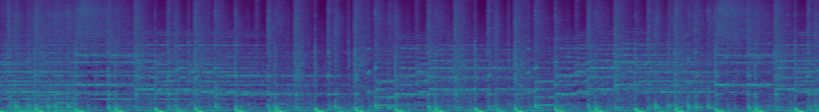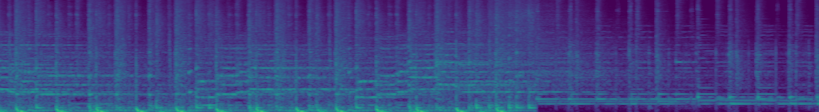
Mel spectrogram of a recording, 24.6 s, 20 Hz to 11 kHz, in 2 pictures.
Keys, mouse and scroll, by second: 3.7-14.4 drag, 18.3 click, 20.7 click, 22.9 click.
